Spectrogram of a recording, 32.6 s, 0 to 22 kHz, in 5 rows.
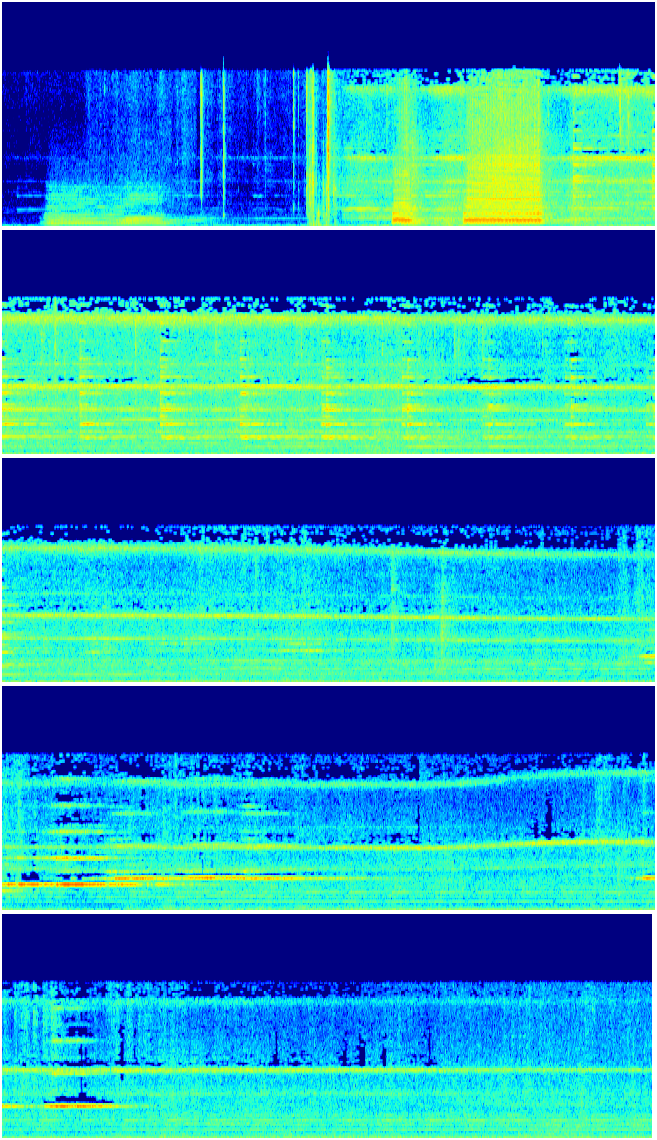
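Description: Freight train horn sounding two blasts, a short one near the start and a longer, louder one about four seconds in. Then a steady low rumble as a string of tank cars rolls past over the crossing, with brief high wheel squeals about 20 and 27 seconds in.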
